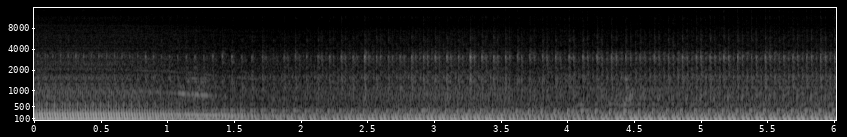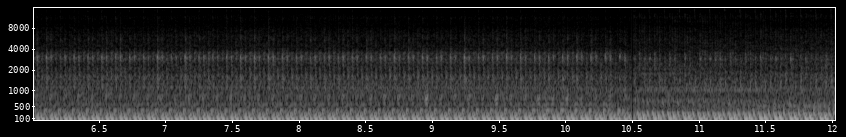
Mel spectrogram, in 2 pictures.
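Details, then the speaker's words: 1977 Yanmar YM2500 diesel tractor after fuel filter replacement: catches after short crank, settles into steady even diesel clatter at idle with no stumbling; normal idle, sounds healthy. "There you have it, man. Everything sounds really good. It sounds healthy. It's a good running tractor, y'all."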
